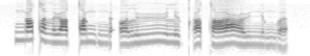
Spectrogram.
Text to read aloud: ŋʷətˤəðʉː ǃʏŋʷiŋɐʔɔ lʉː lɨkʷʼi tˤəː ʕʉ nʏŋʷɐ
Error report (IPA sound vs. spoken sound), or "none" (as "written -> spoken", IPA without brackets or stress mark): ǃ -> tˤ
